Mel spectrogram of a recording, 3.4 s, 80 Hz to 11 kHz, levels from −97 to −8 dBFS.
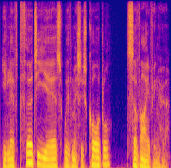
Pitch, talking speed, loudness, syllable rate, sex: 100 Hz, 160 wpm, -17 LUFS, 4.6 syllables/s, male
